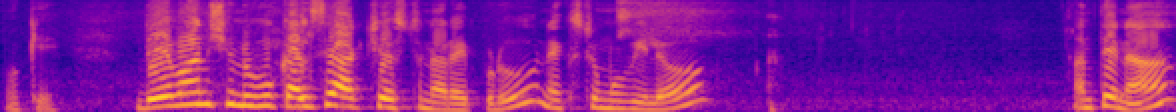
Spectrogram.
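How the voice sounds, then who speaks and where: Telugu lady host gently teasing a little kid, lots of quick questions, voice sits a bit high. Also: sing-song. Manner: coaxing, teasing, asks many short questions. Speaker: interview host. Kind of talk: playful interview with a small child.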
